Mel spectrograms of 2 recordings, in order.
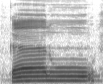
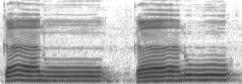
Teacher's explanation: کاف کے بعد الف مدہ ہے، ایک الف دال میں کھینچیں گے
